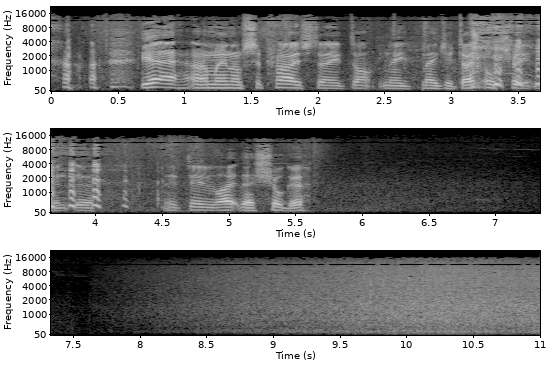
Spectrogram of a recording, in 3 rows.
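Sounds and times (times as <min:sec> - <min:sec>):
laughter: 0:00.0 - 0:00.7, 0:03.1 - 0:04.6
rainwater rushing down hillside: 0:00.0 - 0:04.0, 0:07.9 - 0:10.9
speech: 0:00.1 - 0:05.7.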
